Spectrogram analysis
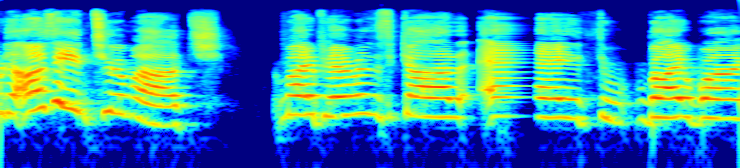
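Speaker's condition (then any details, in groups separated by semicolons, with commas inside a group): Cerebral palsy; voice affected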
